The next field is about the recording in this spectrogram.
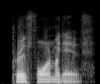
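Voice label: "preformative", American English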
